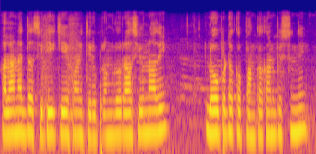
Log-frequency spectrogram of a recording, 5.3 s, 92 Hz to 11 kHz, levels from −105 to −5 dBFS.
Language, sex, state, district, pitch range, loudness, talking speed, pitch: Telugu, male, Telangana, Mahabubabad, 170-180 Hz, -16 LUFS, 150 wpm, 175 Hz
